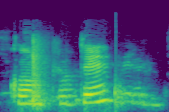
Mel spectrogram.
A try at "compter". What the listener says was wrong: Compter, P is silent.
